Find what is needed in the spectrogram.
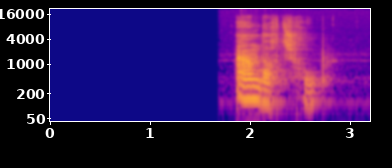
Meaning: group (of people) that needs special attention
- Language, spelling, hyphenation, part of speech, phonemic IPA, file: Dutch, aandachtsgroep, aan‧dachts‧groep, noun, /ˈaːn.dɑxtsˌxrup/, Nl-aandachtsgroep.ogg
